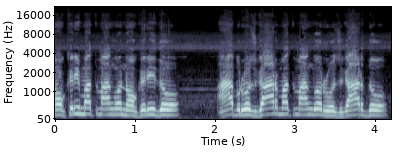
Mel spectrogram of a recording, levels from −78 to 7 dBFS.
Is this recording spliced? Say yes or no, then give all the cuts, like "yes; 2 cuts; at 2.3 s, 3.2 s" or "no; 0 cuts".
no; 0 cuts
